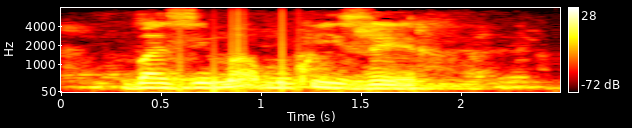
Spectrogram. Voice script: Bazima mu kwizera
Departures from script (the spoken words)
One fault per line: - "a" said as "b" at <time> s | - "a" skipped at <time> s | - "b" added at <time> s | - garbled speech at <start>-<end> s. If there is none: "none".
none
